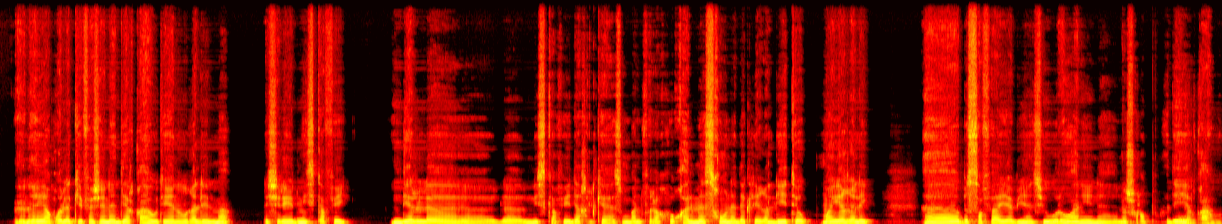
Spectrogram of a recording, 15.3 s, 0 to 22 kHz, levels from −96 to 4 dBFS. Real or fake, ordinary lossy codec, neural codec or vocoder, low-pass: real; none; none; none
